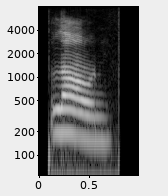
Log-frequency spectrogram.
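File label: "lone", American English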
